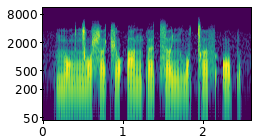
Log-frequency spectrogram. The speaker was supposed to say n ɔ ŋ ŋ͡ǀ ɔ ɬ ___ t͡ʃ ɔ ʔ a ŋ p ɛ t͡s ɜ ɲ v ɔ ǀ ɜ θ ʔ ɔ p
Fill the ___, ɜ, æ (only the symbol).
ɜ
